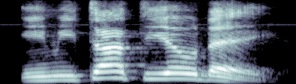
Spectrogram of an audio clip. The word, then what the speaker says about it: Imitatio Dei: Let me try to pronounce this word right. It's Latin. Imitatio. Imitatio Dei.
